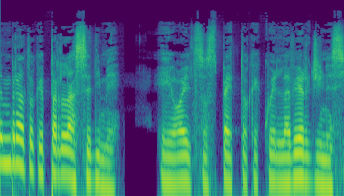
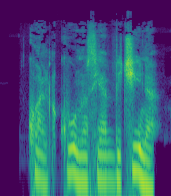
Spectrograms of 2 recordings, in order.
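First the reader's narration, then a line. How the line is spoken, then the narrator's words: Murmured. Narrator (Italian): mormorò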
